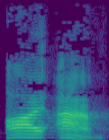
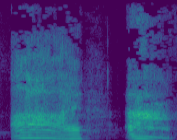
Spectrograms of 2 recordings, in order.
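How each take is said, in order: First: Loud, ringing "I am"; commanding declaration. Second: Slow "I" then "am", each word given weight; emphatic I am. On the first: Acted. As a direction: proclaim it with full authority. Jesus declares himself to soldiers. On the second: Shown as a demonstration. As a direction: press hard on "I" and on "am". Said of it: "it's giving emphasis".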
